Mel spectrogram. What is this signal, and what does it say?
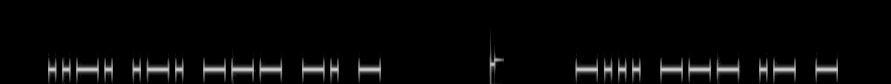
Morse code, heard as a keyed tone, about 17 wpm, 700 Hz. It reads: FRONT BOAT
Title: Sentences from Top 500 Words - New Word Drill - 17wpm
